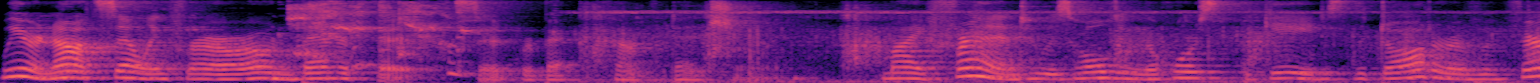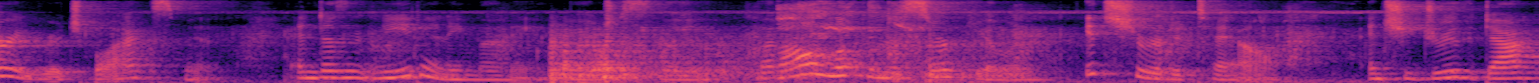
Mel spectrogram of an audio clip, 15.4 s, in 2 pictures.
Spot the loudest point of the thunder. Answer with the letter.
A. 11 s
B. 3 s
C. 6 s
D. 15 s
A.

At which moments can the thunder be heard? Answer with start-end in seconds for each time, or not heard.
10.4-12.9.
